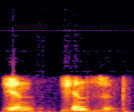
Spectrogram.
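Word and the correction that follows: Jin Shin Jyutsu: I'm sorry, Jinsen Jitsu.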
